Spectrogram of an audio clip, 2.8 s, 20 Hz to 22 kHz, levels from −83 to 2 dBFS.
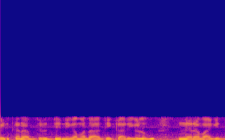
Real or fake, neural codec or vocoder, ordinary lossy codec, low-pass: fake; autoencoder, 48 kHz, 128 numbers a frame, DAC-VAE, trained on Japanese speech; none; 3.6 kHz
